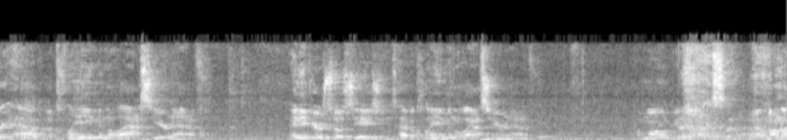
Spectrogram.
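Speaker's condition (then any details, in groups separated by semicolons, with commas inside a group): No condition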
